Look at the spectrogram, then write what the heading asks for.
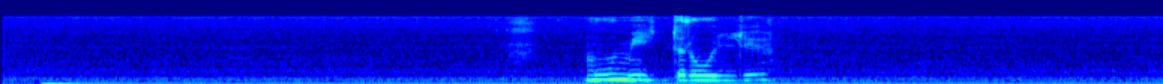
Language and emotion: Russian, sad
